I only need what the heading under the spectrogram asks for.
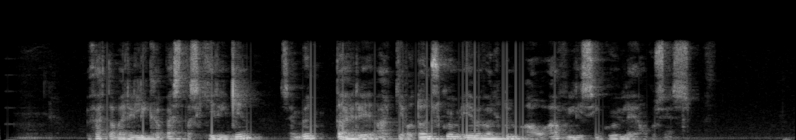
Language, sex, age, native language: Icelandic, male, 40-49, Icelandic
